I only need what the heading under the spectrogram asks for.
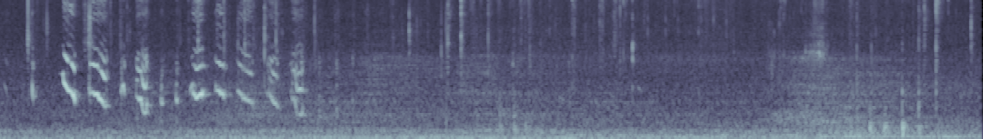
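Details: Chihuahua-Papillon mix dog letting out a burst of thin, falling whimpering yips during the first three seconds, followed by quiet low-pitched rumbling background and a faint rustle.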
